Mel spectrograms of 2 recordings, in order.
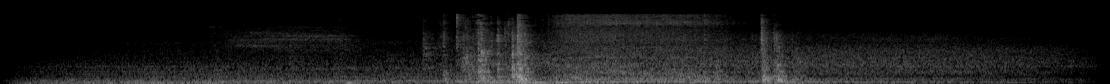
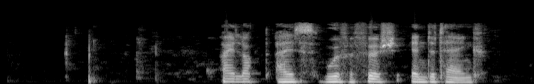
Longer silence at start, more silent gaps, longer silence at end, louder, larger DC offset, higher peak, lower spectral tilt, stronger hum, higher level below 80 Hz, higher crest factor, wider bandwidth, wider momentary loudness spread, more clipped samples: second, 0.1 s vs 0.65 s; neither; second, 0.15 s vs 0.5 s; second, -39 LUFS vs -16 LUFS; neither; second, -14 dBFS vs 0 dBFS; about the same, -4 dB/octave vs -4.5 dB/octave; neither; about the same, -52 dBFS vs -54 dBFS; first, 26 dB vs 18 dB; first, 11.5 kHz vs 7.6 kHz; second, 17 LU vs 21 LU; neither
